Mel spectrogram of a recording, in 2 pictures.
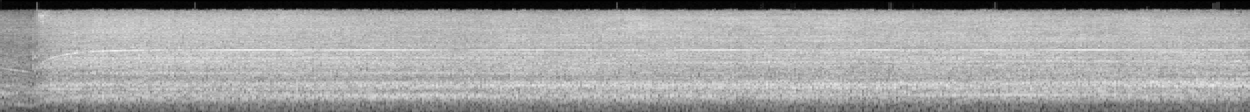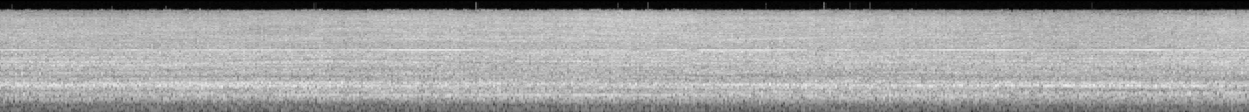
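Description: A Wagner paint spray gun sprays steadily and loudly up close, a continuous airy motor hiss with a high whine, unbroken for the whole stretch with no voices.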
